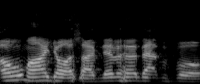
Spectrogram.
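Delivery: ordinary talk, nothing marked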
